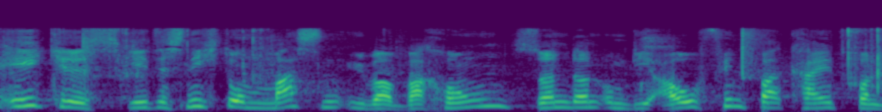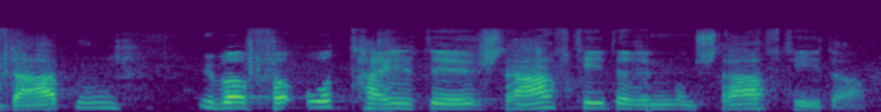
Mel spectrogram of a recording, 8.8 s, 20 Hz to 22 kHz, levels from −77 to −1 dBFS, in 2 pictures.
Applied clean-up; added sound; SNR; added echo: none; Chewing, mastication; 18 dB; none.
